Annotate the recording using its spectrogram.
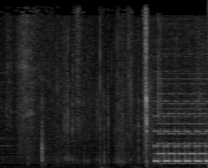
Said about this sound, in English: He answers a phone on the wall.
